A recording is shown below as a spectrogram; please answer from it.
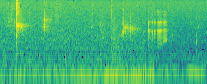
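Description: Communion bread being handled at the altar: one sharp snap about a third of a second in, then a few faint clicks and short crinkly rustles, over a low room hum.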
